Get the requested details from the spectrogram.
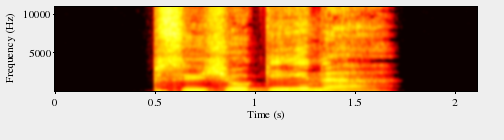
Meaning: inflection of psychogen: 1. strong/mixed nominative masculine singular 2. strong genitive/dative feminine singular 3. strong genitive plural
- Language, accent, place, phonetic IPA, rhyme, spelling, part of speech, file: German, Germany, Berlin, [psyçoˈɡeːnɐ], -eːnɐ, psychogener, adjective, De-psychogener.ogg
